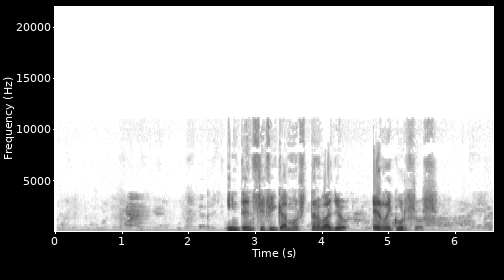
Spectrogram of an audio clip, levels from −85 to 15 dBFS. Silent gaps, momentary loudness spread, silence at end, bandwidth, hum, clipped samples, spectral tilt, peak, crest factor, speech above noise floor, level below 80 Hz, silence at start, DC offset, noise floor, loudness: none; 18 LU; 0.05 s; 11.5 kHz; none; under 0.1%; -6 dB/octave; 0 dBFS; 18 dB; 40 dB; -42 dBFS; 1.05 s; under 0.1%; -54 dBFS; -15 LUFS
